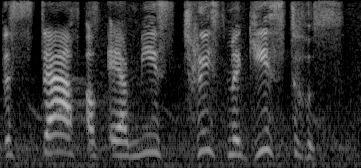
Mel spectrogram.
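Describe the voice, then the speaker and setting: A woman's voice: sits high, takes it slowly, sharp tone, a little hiss or hum, heavily acted. An actress playing an eager, determined woman who hunts artifacts in a game cutscene. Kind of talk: video game cutscene acting.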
